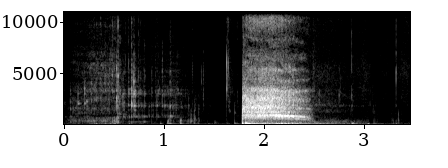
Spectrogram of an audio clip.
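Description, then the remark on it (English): Someone drinks water: faint quiet sips and swallows, then a sudden loud, breathy satisfied exhale lasting under a second before it fades. No talking. “So let me get some water.”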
